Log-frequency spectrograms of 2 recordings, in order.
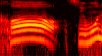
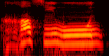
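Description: First: The first vowel is long. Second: The first vowel is short. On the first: The speaker calls it wrong. "لو قلتي خاصمون حطيتي ألف" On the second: The speaker calls it right. "الكلمة فيها ألف؟ لا. يبقى خاصمون"

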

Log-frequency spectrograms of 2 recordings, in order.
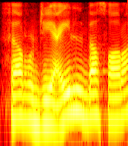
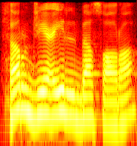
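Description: First: The ayn carries a full, clear i vowel. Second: The same.

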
